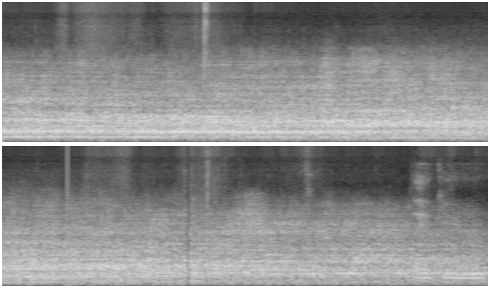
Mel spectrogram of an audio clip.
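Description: A propeller airplane flies overhead near an airport, a steady broad engine rumble that fills the whole stretch at moderate volume and fades slightly toward the end.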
